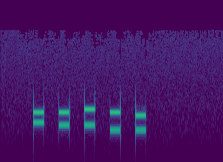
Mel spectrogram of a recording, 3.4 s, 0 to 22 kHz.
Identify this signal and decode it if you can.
DTMF, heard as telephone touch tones, dialled by machine, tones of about 160 ms. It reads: 08921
